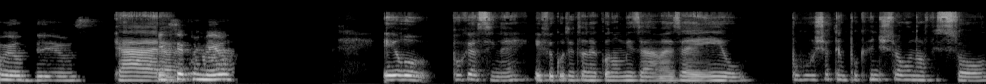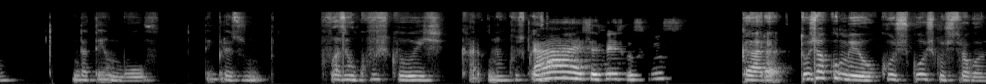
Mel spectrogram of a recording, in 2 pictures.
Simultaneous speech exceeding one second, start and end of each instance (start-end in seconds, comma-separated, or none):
none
